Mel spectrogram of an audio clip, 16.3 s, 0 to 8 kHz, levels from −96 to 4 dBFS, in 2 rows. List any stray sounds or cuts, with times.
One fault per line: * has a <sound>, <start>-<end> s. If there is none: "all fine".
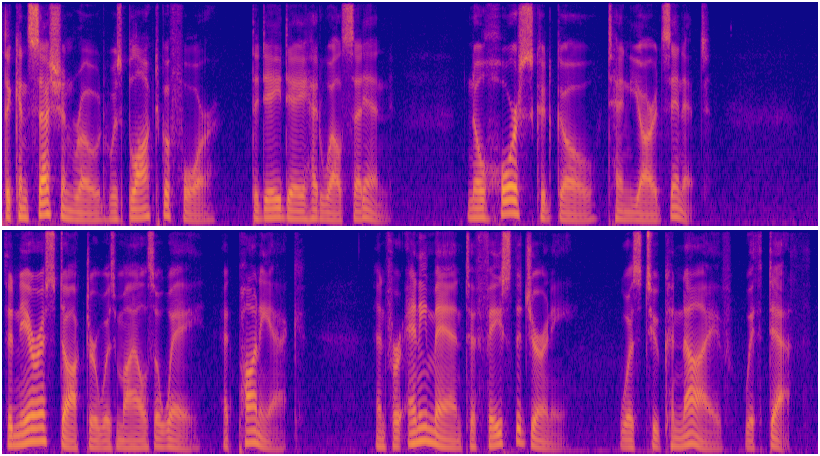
all fine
